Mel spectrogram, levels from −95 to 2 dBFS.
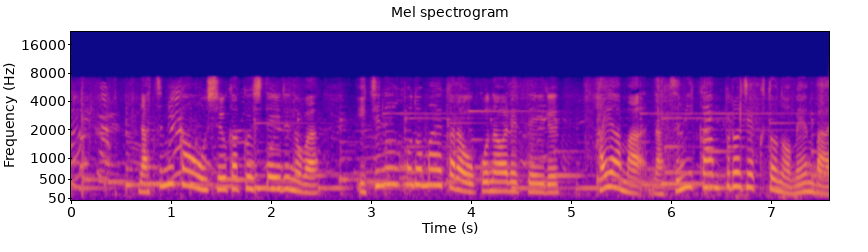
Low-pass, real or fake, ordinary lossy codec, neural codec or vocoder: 7.2 kHz; real; none; none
